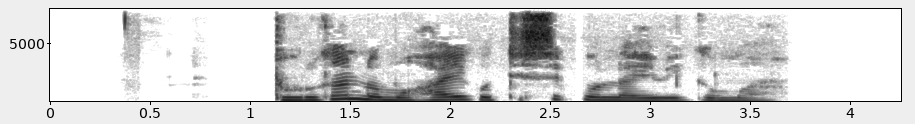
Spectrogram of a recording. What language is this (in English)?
Tupuri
